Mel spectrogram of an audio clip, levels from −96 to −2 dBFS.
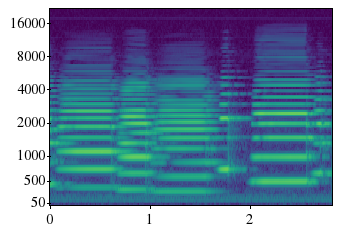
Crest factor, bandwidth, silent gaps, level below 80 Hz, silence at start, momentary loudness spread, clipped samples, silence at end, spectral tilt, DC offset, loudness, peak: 12 dB; 19 kHz; none; -78 dBFS; 0 s; 6 LU; under 0.1%; 0 s; -2 dB/octave; under 0.1%; -23 LUFS; -12 dBFS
